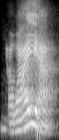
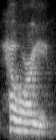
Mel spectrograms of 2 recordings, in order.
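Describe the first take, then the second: First: It is said in a relaxed Australian accent. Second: It is said in a standard, neutral accent. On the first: "then you learn the Aussie" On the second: "we teach you"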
